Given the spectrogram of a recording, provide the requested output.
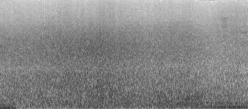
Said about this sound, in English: just as our two fishing boats are surrounded by a sea of water waves.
